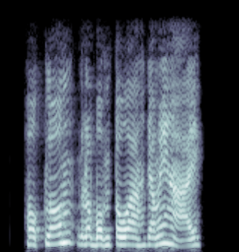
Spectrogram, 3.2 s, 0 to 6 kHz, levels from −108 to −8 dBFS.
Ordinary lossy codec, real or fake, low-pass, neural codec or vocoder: none; real; 5.4 kHz; none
